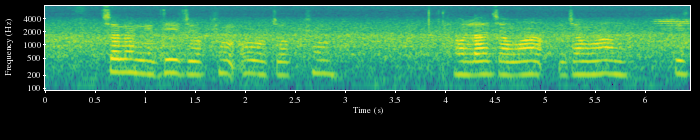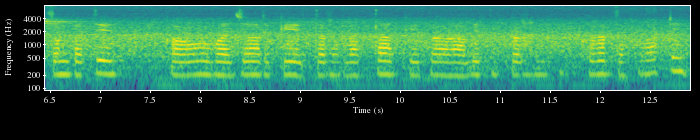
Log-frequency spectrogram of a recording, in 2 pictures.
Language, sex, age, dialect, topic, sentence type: Bhojpuri, female, 25-30, Northern, banking, statement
